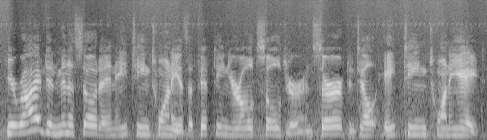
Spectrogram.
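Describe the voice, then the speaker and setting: A man reads a formal scripted historical tribute at an outdoor commemoration, delivering it phrase by phrase in a measured way. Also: high voice, low-quality recording. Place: outdoors at a cemetery gathering. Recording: outdoor recording with clear ambient vehicle noise.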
